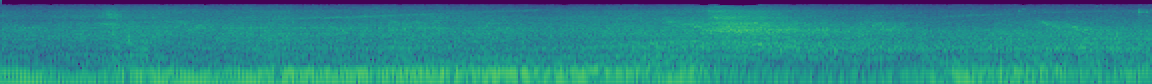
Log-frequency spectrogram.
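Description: Fiat Coupé's engine accelerating as the car pulls away: the note rises for about two and a half seconds, then drops and runs steadier at a lower pitch.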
